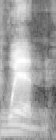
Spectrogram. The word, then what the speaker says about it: Nguyen: No, I thought you meant the NGUYEN, the Wayne. No, that's Win, right?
